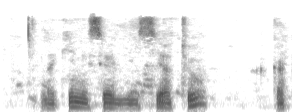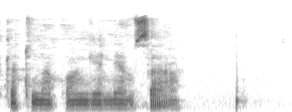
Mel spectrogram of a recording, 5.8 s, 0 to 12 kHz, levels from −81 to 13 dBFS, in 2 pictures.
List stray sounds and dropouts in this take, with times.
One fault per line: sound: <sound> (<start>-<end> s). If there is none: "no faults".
sound: laugh (5.3-5.4 s)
